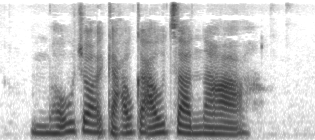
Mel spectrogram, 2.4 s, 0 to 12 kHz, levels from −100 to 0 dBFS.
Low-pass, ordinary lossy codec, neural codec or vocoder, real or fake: 10.8 kHz; MP3, 64 kbps; none; real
